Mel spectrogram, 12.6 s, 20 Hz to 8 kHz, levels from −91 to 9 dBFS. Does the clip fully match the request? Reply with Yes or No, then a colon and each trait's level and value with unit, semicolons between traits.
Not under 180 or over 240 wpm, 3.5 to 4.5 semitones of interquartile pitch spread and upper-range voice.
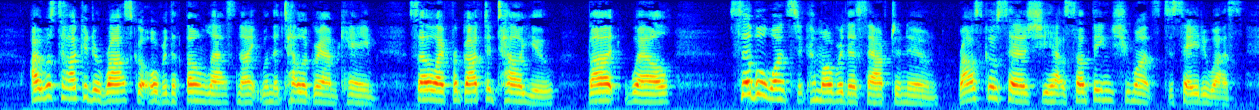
Yes: average, 190 wpm; average, 4.0 semitones; high, 195 Hz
